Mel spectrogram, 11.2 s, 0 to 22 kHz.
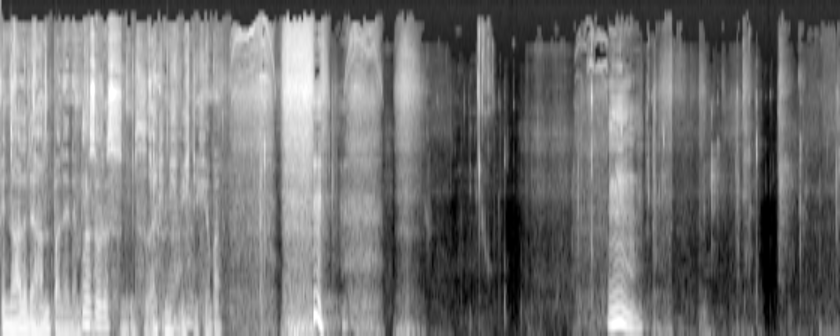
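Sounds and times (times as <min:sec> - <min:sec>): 
chewing macarons with meringue shells: 0:00.0 - 0:03.7, 0:05.6 - 0:11.2
speech: 0:00.0 - 0:04.7, 0:08.1 - 0:08.6
laughter: 0:04.0 - 0:04.7.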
